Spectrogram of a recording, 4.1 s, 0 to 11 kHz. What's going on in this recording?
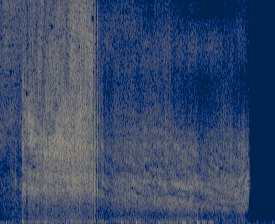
recording of shaving foam3. A sound that can let multiple associations arise when listening.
